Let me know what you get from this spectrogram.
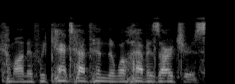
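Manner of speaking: words hissed out. Player speaks in character during a tabletop game: Ilix hissing under her breath. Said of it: "hiss under her breath".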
